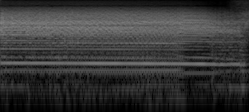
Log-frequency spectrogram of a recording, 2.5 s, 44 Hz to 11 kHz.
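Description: Electric guitar through a fuzz pedal playing a bent note on the G string at the 15th fret, a thick sustained distorted tone that holds steady for over two seconds before cutting off, alone without talk.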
